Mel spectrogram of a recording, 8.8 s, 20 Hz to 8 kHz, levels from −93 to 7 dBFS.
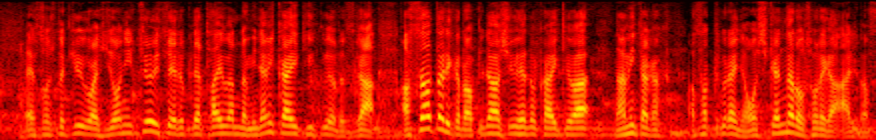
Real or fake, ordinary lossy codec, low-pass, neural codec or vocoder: fake; none; none; codec, 16 kHz, 4 kbps, FunCodec, trained on LibriTTS, 50 frames a second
